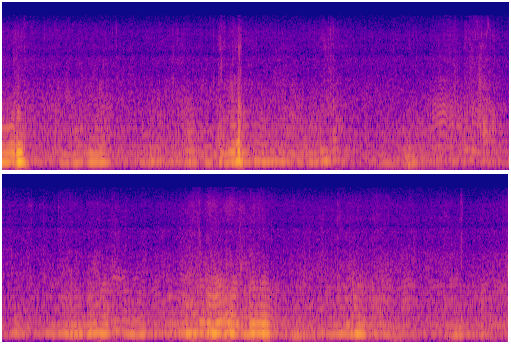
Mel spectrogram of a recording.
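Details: Crowded honey bee hive drone: a low, even buzz with shimmering harmonics, some passing bees adding brief wavering whines, and a few soft clicks throughout.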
